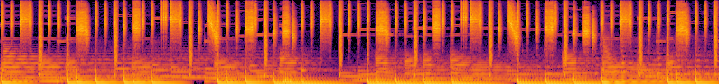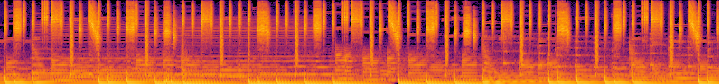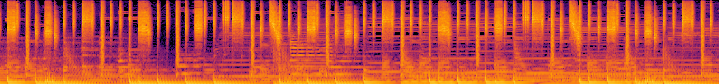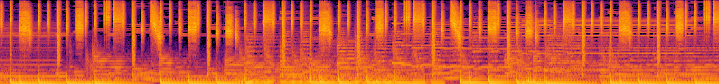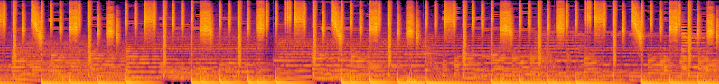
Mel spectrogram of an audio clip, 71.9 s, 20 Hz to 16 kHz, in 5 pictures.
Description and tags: A short loop cut from my latest project. 160 BPM key of A.
Music, 160, Bass, Synth, Loop, BPM, Beat, Zen, Drums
